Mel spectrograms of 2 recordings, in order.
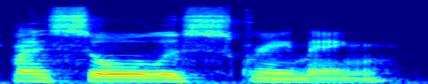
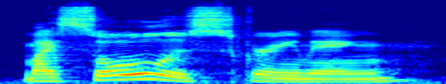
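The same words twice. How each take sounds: The two takes are said the same way.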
